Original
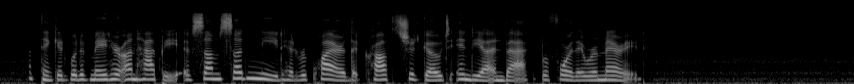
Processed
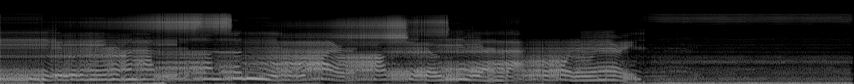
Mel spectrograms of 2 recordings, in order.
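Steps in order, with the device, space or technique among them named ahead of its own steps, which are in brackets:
peak hold with a rise ahead of every peak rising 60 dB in 3.00 s
0:05.20–0:05.81: elliptic low-pass filter 3,200 Hz
upward and downward compression (upward compression, threshold −36 dBFS; downward compressor 4 to 1, threshold −34 dBFS, peak gain reduction 11.5 dB)
comb filter 2.9 ms, depth 38%
slap from a distant wall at 120 metres, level −18 dB
level +3.5 dB

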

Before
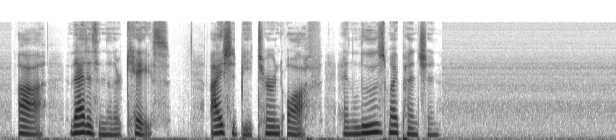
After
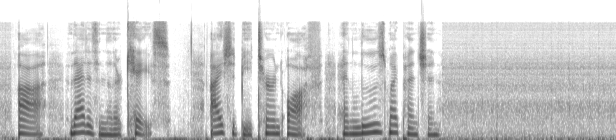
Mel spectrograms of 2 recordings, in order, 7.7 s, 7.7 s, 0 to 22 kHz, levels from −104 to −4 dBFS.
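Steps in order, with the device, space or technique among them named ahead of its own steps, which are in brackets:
drum-bus smash (transient designer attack +7 dB, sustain 0 dB; downward compressor 10 to 1, threshold −31 dBFS, peak gain reduction 22.5 dB; soft clipping −16 dBFS, distortion −29 dB)
level −3 dB

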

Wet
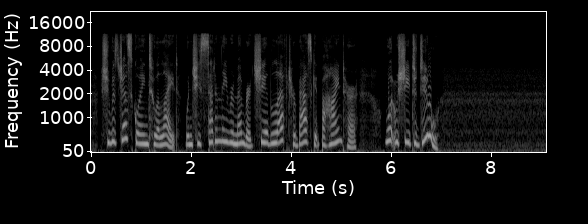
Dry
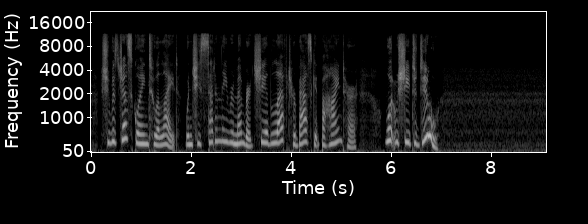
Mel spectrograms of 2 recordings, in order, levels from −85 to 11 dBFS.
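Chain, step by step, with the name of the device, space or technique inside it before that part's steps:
clipper into limiter (hard clipping −17 dBFS, distortion −23 dB; brickwall limiter −24.5 dBFS, peak gain reduction 7.5 dB)

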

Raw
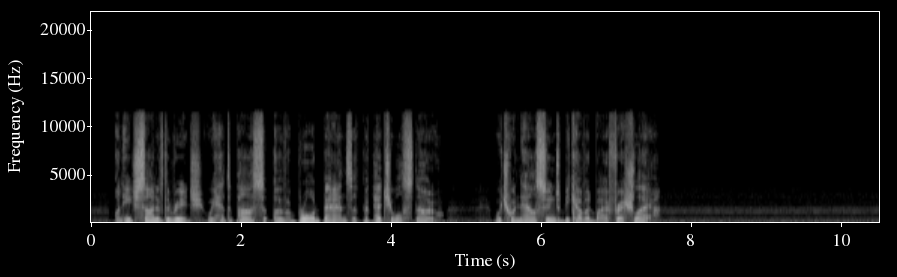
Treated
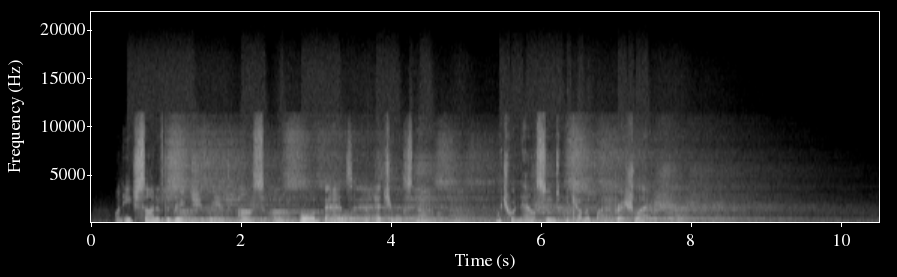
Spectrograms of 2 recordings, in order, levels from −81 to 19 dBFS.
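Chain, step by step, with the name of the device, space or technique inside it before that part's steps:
0:04.32–0:05.49: comb filter 1.2 ms, depth 99%
cassette deck with a dynamic noise filter (white noise bed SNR 25 dB; low-pass that shuts in the quiet parts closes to 890 Hz, open at −21.5 dBFS)
feedback delay with all-pass diffusion 483 ms, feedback 48%, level −6 dB
level +3.5 dB

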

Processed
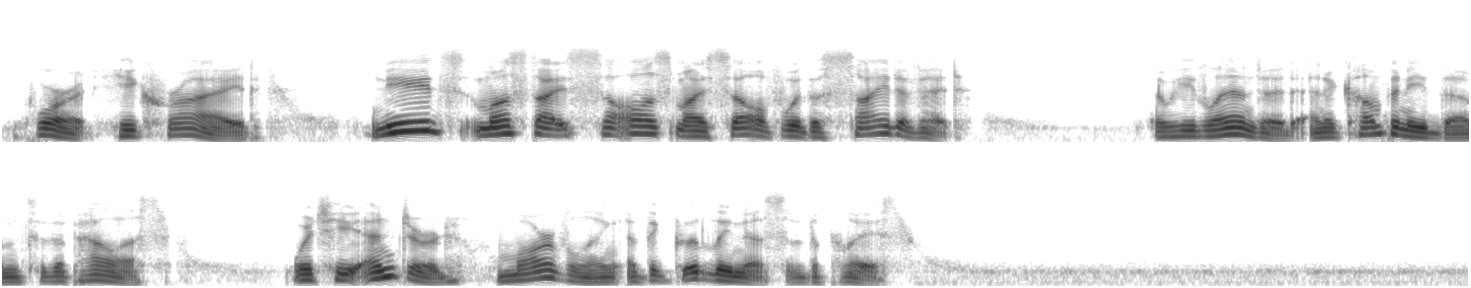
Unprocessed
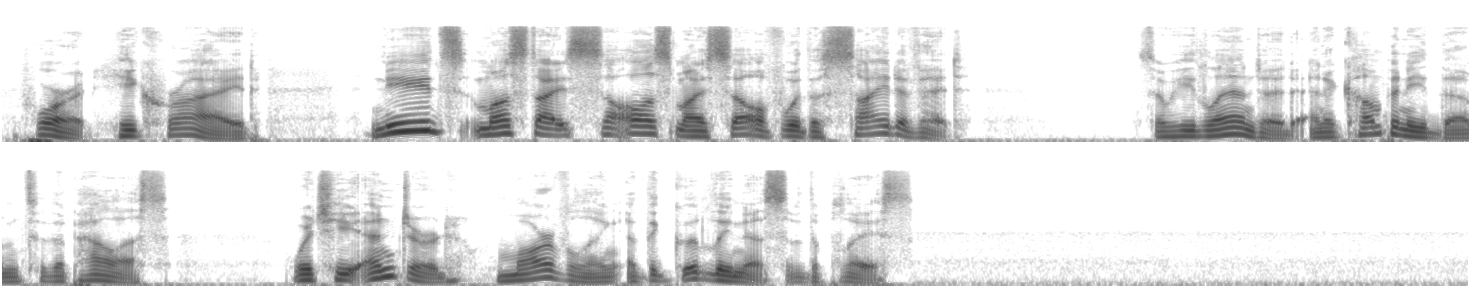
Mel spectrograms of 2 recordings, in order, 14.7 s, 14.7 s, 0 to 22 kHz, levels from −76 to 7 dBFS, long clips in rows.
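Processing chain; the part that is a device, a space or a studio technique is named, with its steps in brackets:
envelope filter bass rig (envelope-controlled low-pass 250–4,900 Hz up, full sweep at −23.5 dBFS; loudspeaker in its box 80–2,300 Hz, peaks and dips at 88 Hz +4 dB, 180 Hz +8 dB, 310 Hz +10 dB, 450 Hz +6 dB, 910 Hz −6 dB, 1,300 Hz +5 dB)
level −1 dB

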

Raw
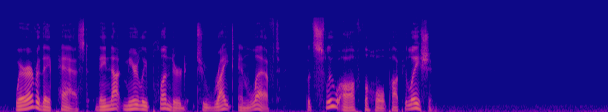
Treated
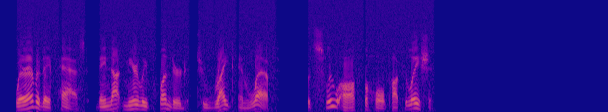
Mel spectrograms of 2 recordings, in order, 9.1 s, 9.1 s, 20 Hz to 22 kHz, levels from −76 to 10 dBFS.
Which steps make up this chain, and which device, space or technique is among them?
aircraft radio (band-pass filter 370–2,400 Hz; hard clipping −24 dBFS, distortion −13 dB; white noise bed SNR 14 dB; noise gate −47 dBFS, range −28 dB)
level +1.5 dB

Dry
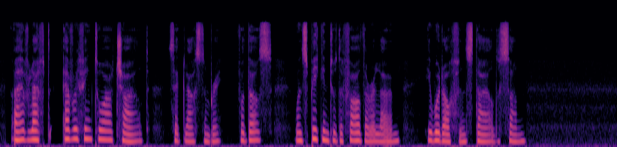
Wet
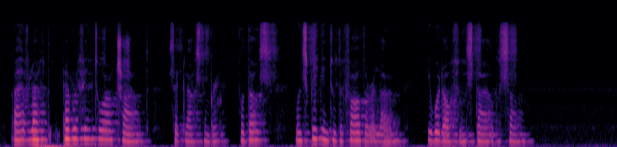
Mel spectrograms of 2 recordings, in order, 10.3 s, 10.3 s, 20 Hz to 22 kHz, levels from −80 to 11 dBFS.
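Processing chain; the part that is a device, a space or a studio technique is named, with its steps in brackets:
0:00.54–0:01.21: spectral tilt −3.5 dB per octave
reverb whose tail is shaped and stops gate 170 ms rising, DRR 10.5 dB
octave pedal (pitch-shifted copies added −12 semitones −9 dB)
level −7.5 dB

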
